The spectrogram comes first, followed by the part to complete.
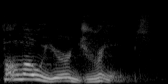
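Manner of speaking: put-on American accent. Quoting a slogan seen on Instagram: American accent. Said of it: "I don't know why that's in an American accent, but it is".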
